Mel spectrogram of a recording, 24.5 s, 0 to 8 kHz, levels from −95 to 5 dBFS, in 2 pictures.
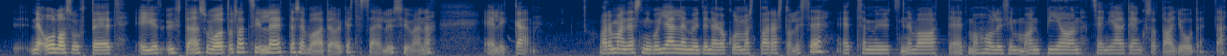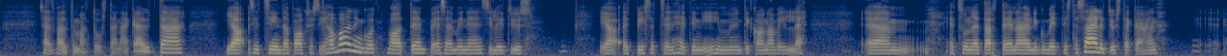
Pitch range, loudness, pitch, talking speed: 170-190 Hz, -37 LUFS, 180 Hz, 170 wpm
